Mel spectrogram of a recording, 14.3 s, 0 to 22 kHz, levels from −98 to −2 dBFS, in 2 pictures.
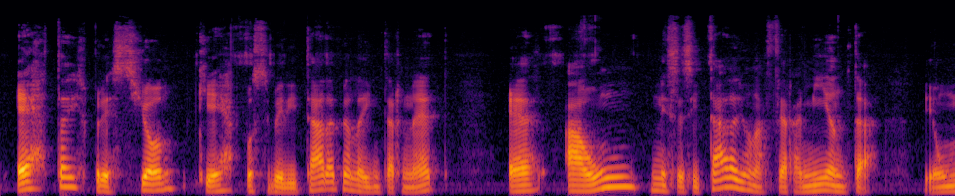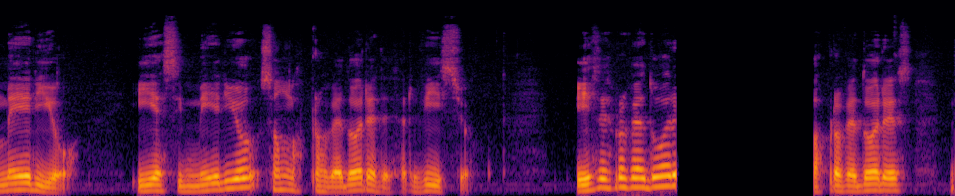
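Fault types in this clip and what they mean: Audio dropout to silence: from 12.24 s to 13.27 s the sound cuts off abruptly and about 1.03 s of it is simply missing, replaced by silence with no room tone underneath, before the audio resumes mid-flow. On a waveform this is a flat line between two hard edges; on a spectrogram it is a dark vertical band across every frequency. The cause is likely a momentary loss of the input signal while recording continued.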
